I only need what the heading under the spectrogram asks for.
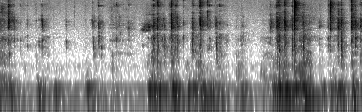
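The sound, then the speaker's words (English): Keys clatter on a computer keyboard as a search is typed in, in two dense bursts of rapid, uneven clicks over a low steady hum, with no voices. “Type in Bulls Drive for Five. Okay, I looked that one up.”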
